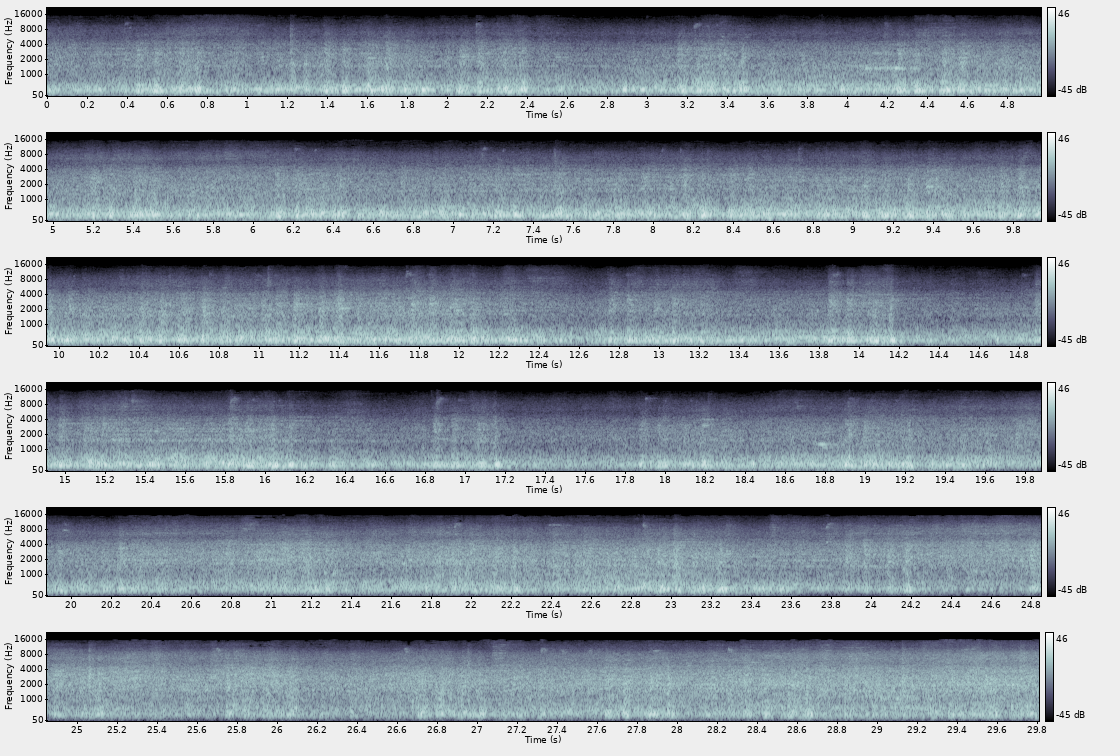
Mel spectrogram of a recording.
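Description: Freight train's tank cars and covered hoppers rolling steadily past: a continuous rumble of wheels on rail with a running clickety-clack of wheels over rail joints.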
